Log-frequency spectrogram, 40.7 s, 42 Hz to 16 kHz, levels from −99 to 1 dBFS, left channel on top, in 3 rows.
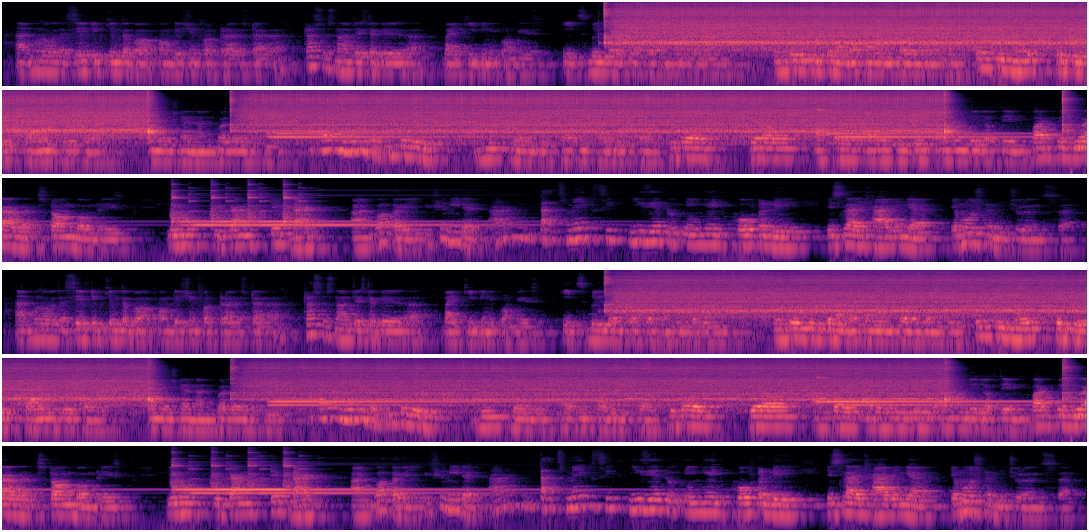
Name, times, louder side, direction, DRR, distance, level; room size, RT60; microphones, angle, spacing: voice 1, 0.2-3.5 3.8-6.7 7.0-9.0 9.6-14.8 15.4-19.0 19.4-22.5 22.9-28.5 29.2-31.0 31.5-32.3 32.6-37.1 37.4-38.7 39.0-40.4, right 2 dB, 60° right, -2 dB, 0.7 m, -39 dB
sound 1, 7.4-15.5 16.4-25.4 26.8-26.9, left 4 dB, 45° left, 0.5 m, -33 dB
Doorbell, 16.9-20.8 23.7-27.9 29.2-33.6, right 3 dB, 10° left, 0.8 m, -37 dB
2.4 x 2.2 x 3.8 m, 0.86 s
head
